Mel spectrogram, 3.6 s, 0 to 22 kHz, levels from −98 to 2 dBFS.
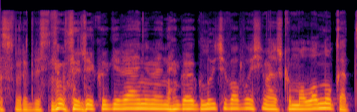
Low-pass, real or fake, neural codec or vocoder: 14.4 kHz; real; none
